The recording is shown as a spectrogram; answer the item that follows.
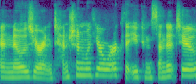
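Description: A woman speaks with an American accent at medium pitch. It is a normal speaking voice with fairly even intonation. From California. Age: 40s. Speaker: poet. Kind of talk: interview.

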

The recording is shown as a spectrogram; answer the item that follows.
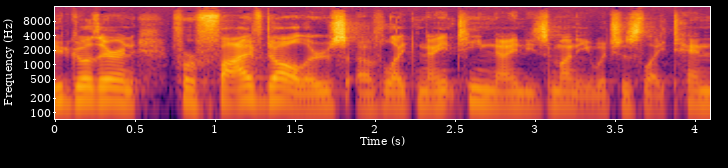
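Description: A man with an unremarkable speaking voice talks at a medium pitch with ordinary pitch variation, recorded very cleanly with a silent background. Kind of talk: casual chat.

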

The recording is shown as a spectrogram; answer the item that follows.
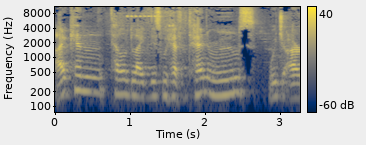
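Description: The speaker has a Polish accent and a moderate pace. Noticeable background noise runs underneath. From Poland, Wieliczka area. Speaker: haunted attraction owner. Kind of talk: interview. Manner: halting.

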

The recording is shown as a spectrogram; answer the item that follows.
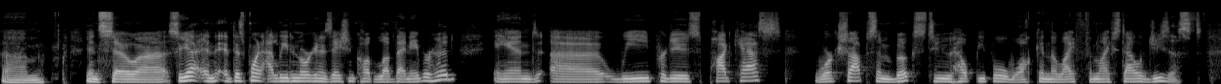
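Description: Against a quiet background, a man with an American accent talks at a moderate pace in an unremarkable speaking voice, medium in pitch with ordinary variation. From Kentucky, US (Louisville). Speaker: Enneagram coach and ministry founder. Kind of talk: interview.

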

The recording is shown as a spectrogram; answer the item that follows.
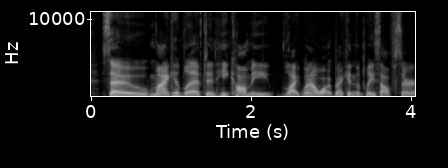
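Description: Speaking at a fairly quick pace in a Southern US accent, a woman has a bright, sharp tone at a medium pitch in a very clean recording with a silent background. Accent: Southern US (Georgia). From US South, Georgia (Gainesville, Vidalia). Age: 20s. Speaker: podcast co-host. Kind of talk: casual chat.

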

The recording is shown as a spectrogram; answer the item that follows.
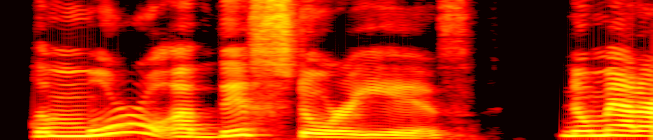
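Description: A woman with a high voice that leaps across a very wide range of pitch. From United States. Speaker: podcast host. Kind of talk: scripted narration.

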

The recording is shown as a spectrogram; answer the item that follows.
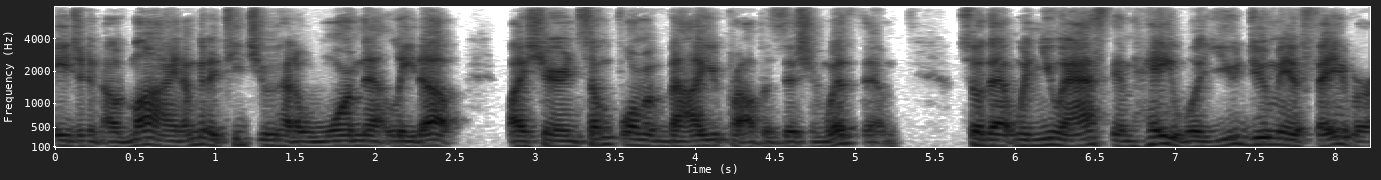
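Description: An unremarkable speaking voice with an American accent at a fairly quick pace. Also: man. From Los Angeles, US. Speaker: real estate entrepreneur and software founder. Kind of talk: podcast interview.

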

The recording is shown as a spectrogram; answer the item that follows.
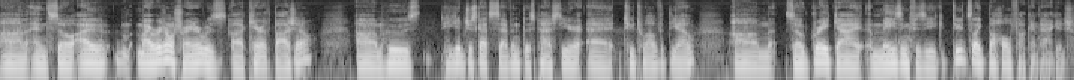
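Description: The tone is dark and mellow, with an American accent and fairly even intonation at a fairly slow pace. The recording is very clean, with a silent background. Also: man, medium pitch for a man. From Connecticut, near New York City. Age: 20s. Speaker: actor and bodybuilder. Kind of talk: casual chat.

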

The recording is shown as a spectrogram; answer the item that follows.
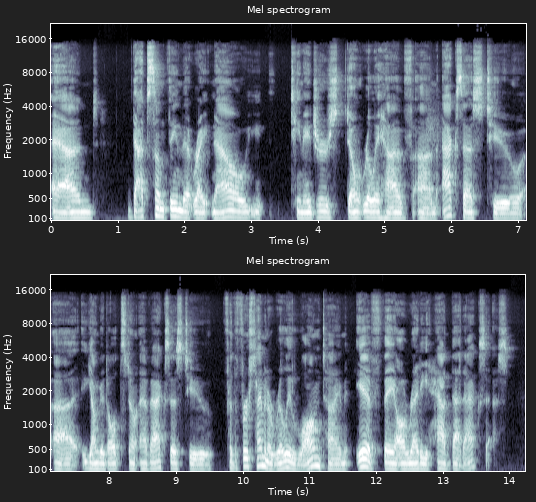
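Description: The voice is a plain, everyday voice. It moves at a fairly slow pace with fairly even intonation. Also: man, medium pitch for a man. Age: 30s. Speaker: sex therapist and behavior analyst. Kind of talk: podcast interview.

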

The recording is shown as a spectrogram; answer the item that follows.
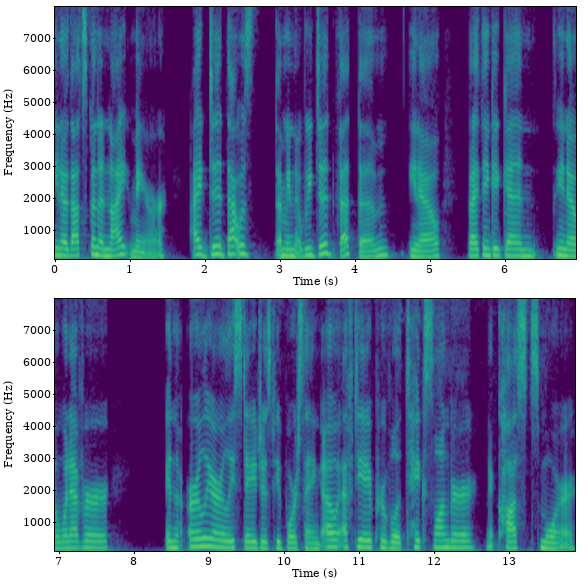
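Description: A plain, everyday voice from a woman with an American accent, medium pitch, fairly even intonation, moderate pace and very even loudness, in a dry, close sound with no echo. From Texas Panhandle. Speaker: startup founder and CEO. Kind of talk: interview.

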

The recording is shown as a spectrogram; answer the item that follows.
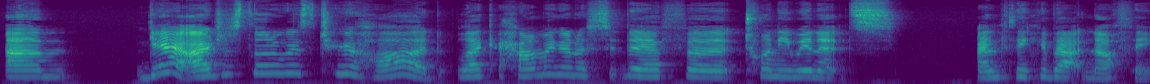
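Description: A woman speaks with an Australian accent, her tone bright and sharp and her intonation lively. The recording is very clean, with a silent background. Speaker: podcast host and mindset coach. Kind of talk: guided meditation. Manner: gentle, even pacing with pauses.

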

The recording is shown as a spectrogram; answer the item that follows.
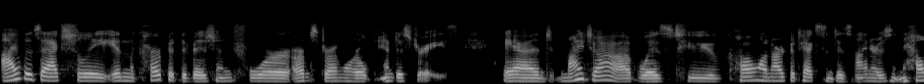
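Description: At a fairly slow pace, a woman talks in a very deep, low voice with ordinary pitch variation. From Arkansas. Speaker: business coach for interior designers. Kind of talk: interview. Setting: phone call. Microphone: telephone line.

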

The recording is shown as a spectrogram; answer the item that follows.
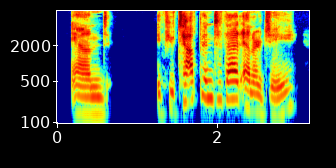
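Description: The pitch swings very widely, in a West Coast accent. It is a very clean recording with a silent background. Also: woman. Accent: American West Coast. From US Pacific Northwest, Port Angeles, Washington. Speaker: voiceover actor. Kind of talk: interview.

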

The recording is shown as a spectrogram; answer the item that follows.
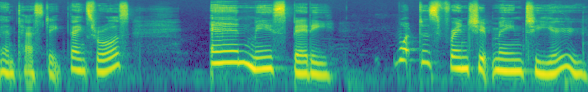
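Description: A woman with an Australian accent speaks very slowly, with long, frequent pauses and very wide pitch swings. Her fairly high voice is somewhat breathy, with a dark, mellow tone. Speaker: teacher. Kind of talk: casual chat.

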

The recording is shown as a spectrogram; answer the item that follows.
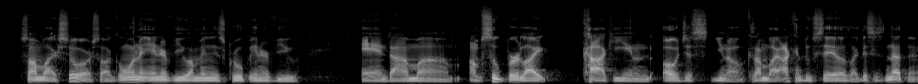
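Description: On a very clean recording with a silent background, a man with an American accent talks at a fairly quick pace in a very deep, low pitch. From Southern California, San Bernardino. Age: 20s. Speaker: cancer patient, former college football player. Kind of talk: personal testimony in interview. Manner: casual, animated storytelling.

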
